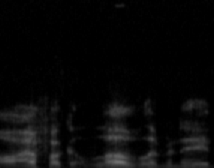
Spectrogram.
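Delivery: normal talking voice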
